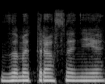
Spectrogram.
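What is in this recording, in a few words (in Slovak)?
"zemetrasenie", Slovak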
